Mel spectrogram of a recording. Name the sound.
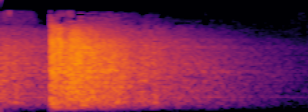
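gunshots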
